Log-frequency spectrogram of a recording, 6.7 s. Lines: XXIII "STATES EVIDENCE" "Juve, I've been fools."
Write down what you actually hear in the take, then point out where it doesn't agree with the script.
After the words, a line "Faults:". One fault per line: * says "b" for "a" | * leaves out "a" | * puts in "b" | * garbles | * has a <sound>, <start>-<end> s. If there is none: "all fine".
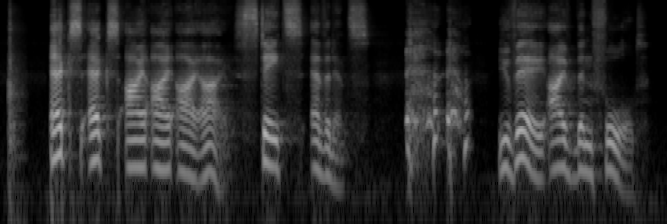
XXIII "STATES EVIDENCE" "Juve, I've been fooled."
Faults:
* has a tap, 0.1-0.3 s
* has a cough, 4.0-4.7 s
* says "fooled" for "fools"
